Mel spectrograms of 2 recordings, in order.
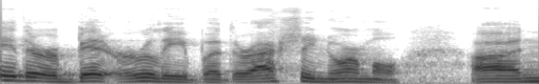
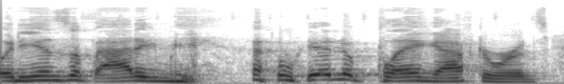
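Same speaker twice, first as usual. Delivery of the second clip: normal talking voice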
